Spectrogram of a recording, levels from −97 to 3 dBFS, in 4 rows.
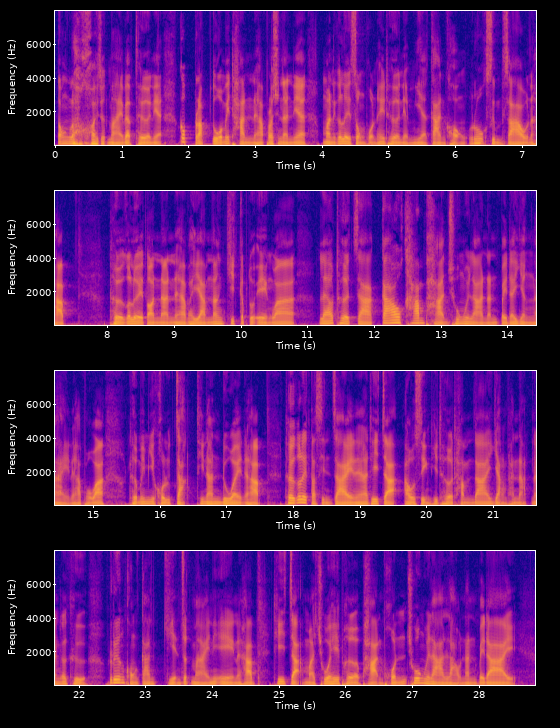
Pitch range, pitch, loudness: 85-110 Hz, 95 Hz, -22 LUFS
